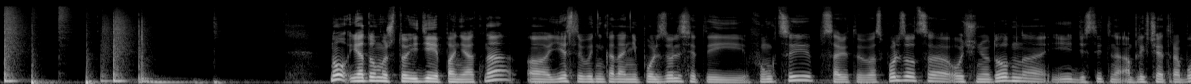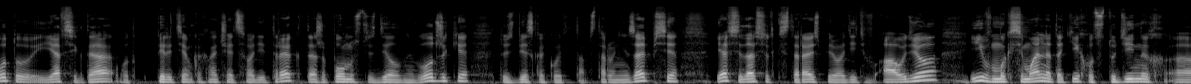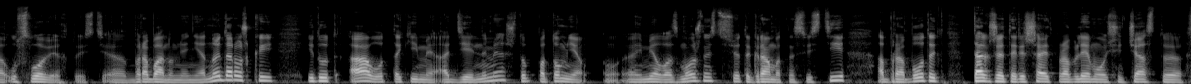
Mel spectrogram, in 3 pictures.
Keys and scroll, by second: 1.9 space.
